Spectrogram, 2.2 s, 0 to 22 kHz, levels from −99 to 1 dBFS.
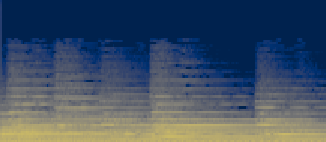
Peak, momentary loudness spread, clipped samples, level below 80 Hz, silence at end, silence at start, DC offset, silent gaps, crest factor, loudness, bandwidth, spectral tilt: -6 dBFS; 4 LU; under 0.1%; -50 dBFS; 0 s; 0 s; under 0.1%; none; 14 dB; -20 LUFS; 12 kHz; -4 dB/octave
